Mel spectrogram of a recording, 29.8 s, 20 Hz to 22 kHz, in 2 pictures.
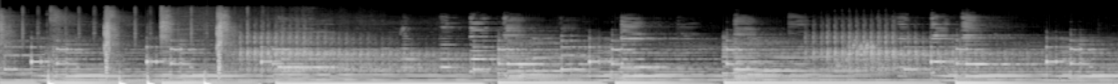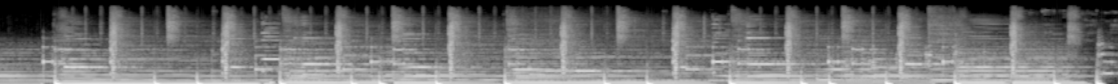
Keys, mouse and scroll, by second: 2.2 double click, 4.0 typing, 4.9 double click, 7.8 ctrl+t, 9.2 ctrl+click, 11.7 ctrl+click, 14.0 ctrl+click, 20.1 Return, 22.1 ctrl+t, 23.3 ctrl+click, 24.5 ctrl+click, 26.4 Return.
